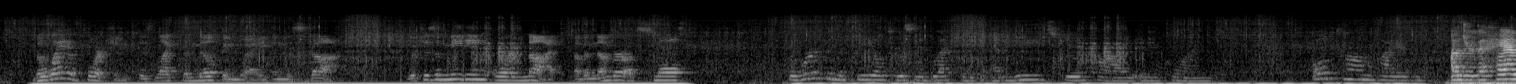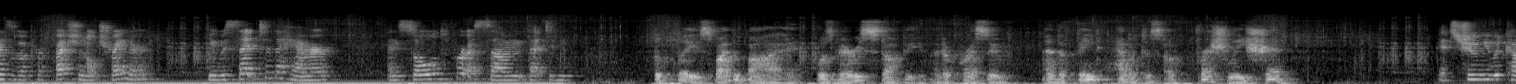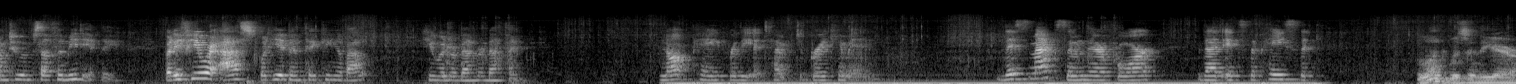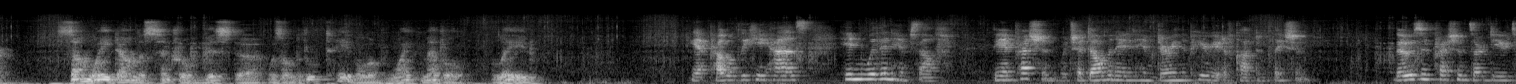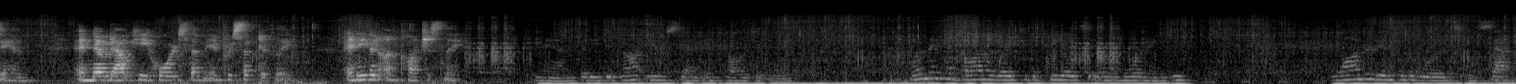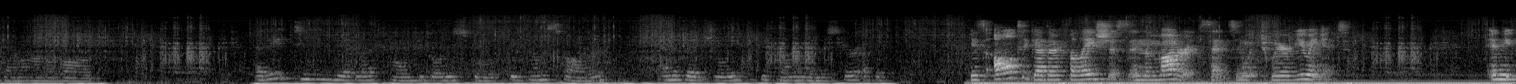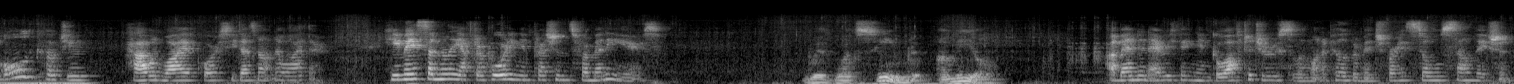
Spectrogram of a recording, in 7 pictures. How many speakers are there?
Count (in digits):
5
